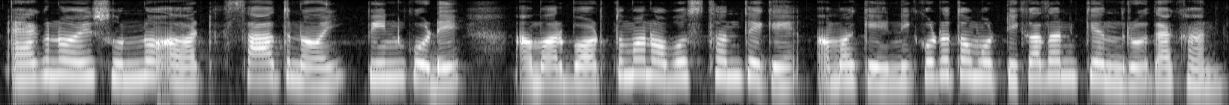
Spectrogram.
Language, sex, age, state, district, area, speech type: Bengali, female, 18-30, West Bengal, North 24 Parganas, rural, read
